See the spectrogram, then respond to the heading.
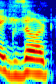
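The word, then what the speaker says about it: exert: यहाँ पर ज पढ़ेंगे, क्योंकि ज तो पढ़ ही रहे हैं, क्योंकि एक्स को यहाँ पर आधा ग और ज प्रोनाउंस करें तो ये ज ही है। तो ये हो गया एग्जर्ट, ये एग्जर्ट।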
